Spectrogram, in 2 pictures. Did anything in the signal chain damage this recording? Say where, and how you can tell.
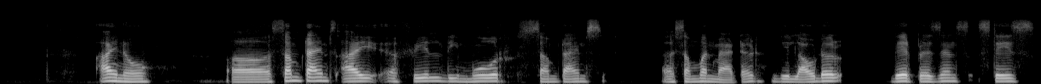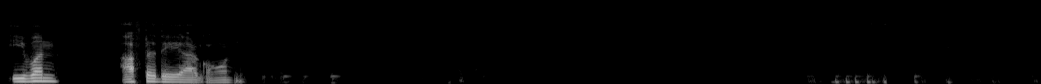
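Yes. The damage is at the network stage of a call: packets of this speech were lost in transit and the receiver's concealment covered the holes. The audio passed through a call codec whose roughly 8 kHz upper limit and coding texture point to Opus at around 24 kbps.

Repeated packet loss (robotic sound) runs from 12.19 to 17.47 s. Dozens of gaps, the longest 100 ms, total about 1.3 s, so roughly a quarter of that stretch is patched rather than real. Each hole is filled by extending the preceding sound, and the next hole follows soon after. The result is choppy, with pieces missing. On a spectrogram the harmonics turn into flat, repeated stripes interrupted by seams. The waveform shows frequent envelope breaks.

Short concealed packet loss occurs at about 17.93 to 17.99 s, where roughly 40 ms never arrived in time. 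The decoder bridged it by continuing the last pitch or noise shape and then crossfading back into real signal. It is heard as a brief smear or wobble. On a spectrogram it shows as a thin column of smoothed, too-regular energy. The waveform blends smoothly at the rejoin.

A burst of packet loss follows almost immediately, from 18.07 to 18.15 s, with about 60 ms gone. The concealment held the last sound and turned it down as the gap continued, so a voiced sound becomes a decaying buzz, or an unvoiced one a fading hiss, before the audio resumes further along. On a spectrogram this is a frozen, dimming patch. The waveform shows a tapering envelope that then jumps abruptly.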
